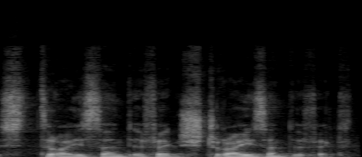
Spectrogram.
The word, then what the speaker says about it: Streisand effect: Streisand effect.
